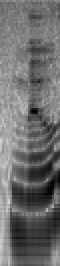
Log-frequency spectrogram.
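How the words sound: It sounds confused and questioning.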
